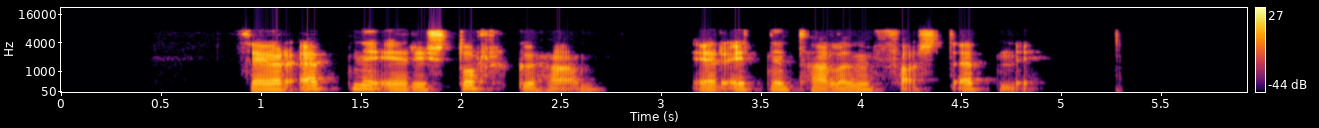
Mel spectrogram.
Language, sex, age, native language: Icelandic, male, 20-29, Icelandic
